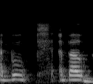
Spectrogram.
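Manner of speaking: "about" pronounced in a Canadian accent. Showing how certain words come out in their videos, in a Canadian accent. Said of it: "they sound so Canadian".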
